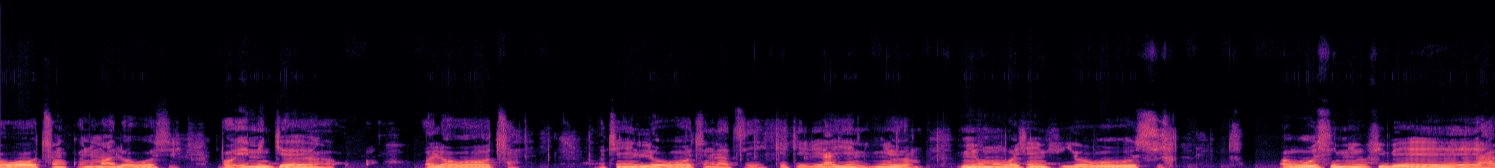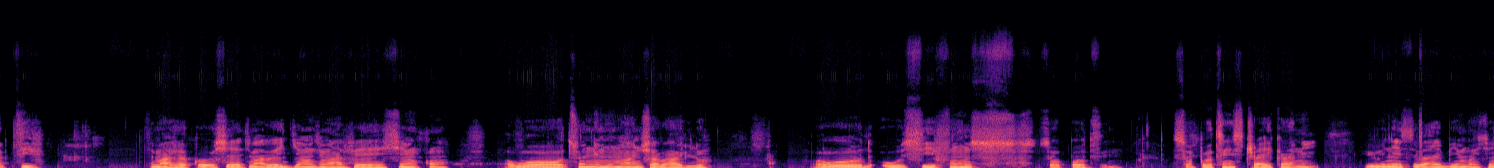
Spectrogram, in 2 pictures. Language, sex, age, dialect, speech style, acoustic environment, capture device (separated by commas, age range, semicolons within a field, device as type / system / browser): Yoruba, male, 25-34, Nigeria - Ibadan, happy; relaxed, silence, mobile / Linux / Chrome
